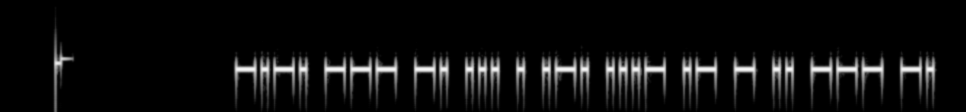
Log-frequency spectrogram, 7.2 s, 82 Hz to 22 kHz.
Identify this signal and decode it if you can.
Morse code, heard as a keyed tone, about 25 wpm, 700 Hz. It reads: CONSERVATION
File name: Twelve Letter Words - 25wpm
